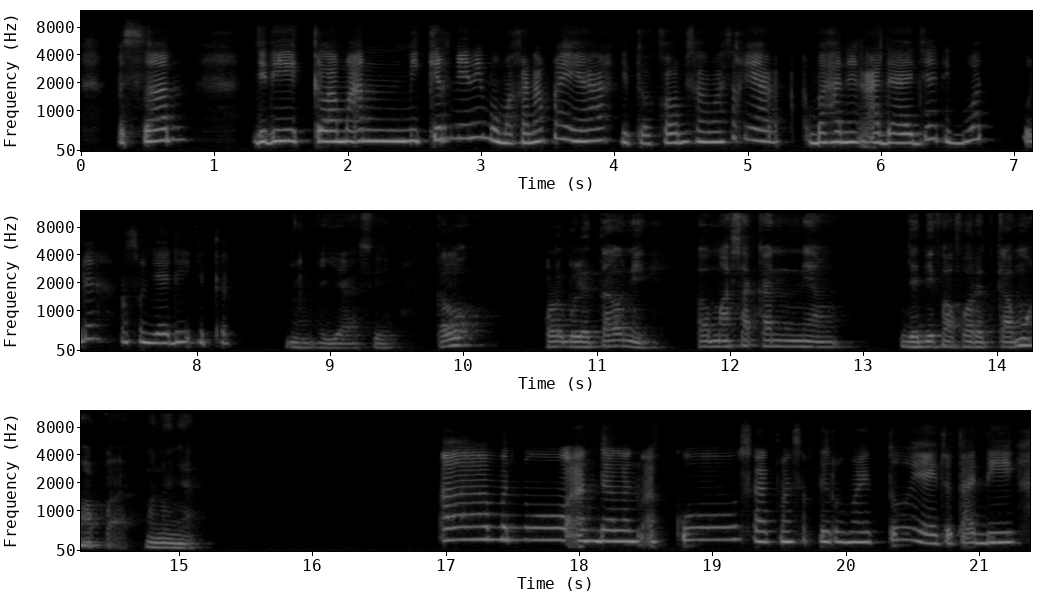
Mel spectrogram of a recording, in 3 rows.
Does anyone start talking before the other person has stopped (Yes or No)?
No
